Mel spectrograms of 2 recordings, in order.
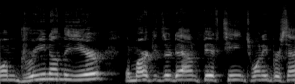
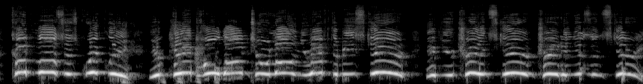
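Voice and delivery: very loud, very high, shrill castrato choirboy voice; 12 dB louder than usual. A trader acts out how he talks on his trading DVD, in a castrated choir boy voice. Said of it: "I talk like a castrated choir boy".

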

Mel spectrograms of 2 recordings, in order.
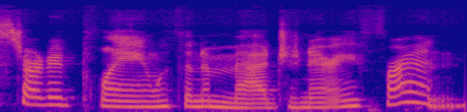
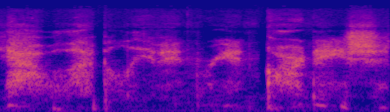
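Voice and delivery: hushed, breathy, barely voiced whisper. Quoting a clip of the other speaker: replaying someone's whisper. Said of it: "a clip of you whispering".

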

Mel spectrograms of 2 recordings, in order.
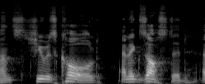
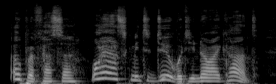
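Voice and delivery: gentle, deeply concerned sweetness, high and swooping; 6 semitones higher, 5 dB quieter than usual. Reading a woman's reply to the Professor as she opens her eyes, sweetly, with utmost concern. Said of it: "sweetly, and seemingly with the utmost concern".

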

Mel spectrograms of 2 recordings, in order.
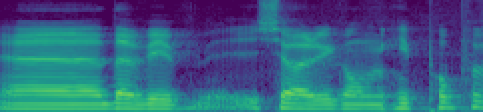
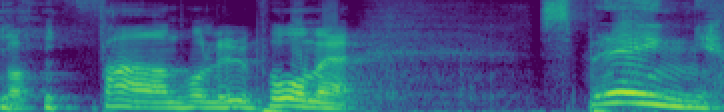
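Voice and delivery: mock loud hollering shout; 4 semitones higher, 5 dB louder than usual. Retelling a friend and his girlfriend yelling at him, retelling being yelled at. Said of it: "skrek på mig".

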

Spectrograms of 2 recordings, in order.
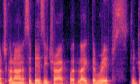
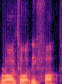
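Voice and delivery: ordinary talk, nothing marked

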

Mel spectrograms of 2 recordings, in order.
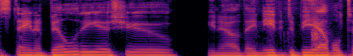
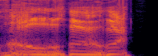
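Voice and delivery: put-on loud, mean, very drunk old man voice; 3 semitones higher, 7 dB louder than usual. Describing an actor playing a knight: imitating a mean drunk old man. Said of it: "looking like the oldest, just meanest, drunkest man, just going".

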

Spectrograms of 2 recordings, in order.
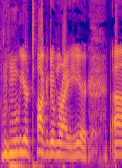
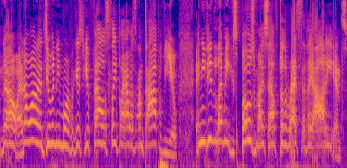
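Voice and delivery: very high, put-on female voice; 10 semitones higher than usual. Retelling what a woman said to her partner, in a put-on female voice. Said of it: "when I'm trying to talk like a female".

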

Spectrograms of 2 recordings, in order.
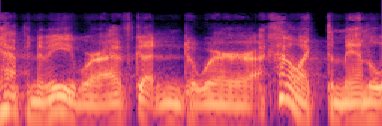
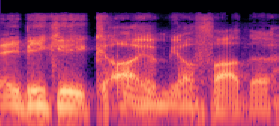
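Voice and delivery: low, rough, rasping villain voice; 5 semitones lower than usual. Doing the Darth Vader voice the other speaker just declined: Darth Vader voice. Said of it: "Give us your Darth Vader voice".

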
